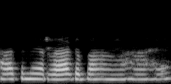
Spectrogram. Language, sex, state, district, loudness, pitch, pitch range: Hindi, female, Jharkhand, Sahebganj, -18 LUFS, 240 Hz, 235-245 Hz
